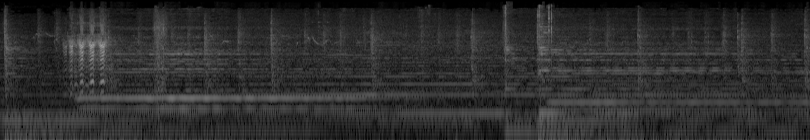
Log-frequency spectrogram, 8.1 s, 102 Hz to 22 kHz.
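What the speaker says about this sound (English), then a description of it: "Goat of mine, dearest, sweetest goat." A goat bleats in The Witcher 3 video game, a short burst of repeated bleats near the start, set against a steady game ambience with tonal music and low hum that continues throughout.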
